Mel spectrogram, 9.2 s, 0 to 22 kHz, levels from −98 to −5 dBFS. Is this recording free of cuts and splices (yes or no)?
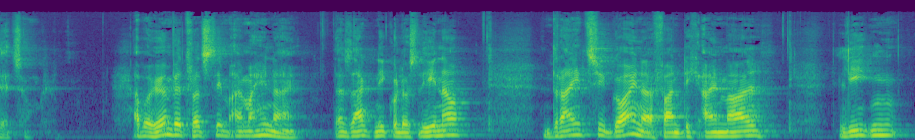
yes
